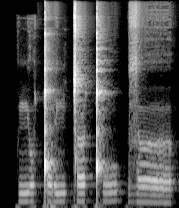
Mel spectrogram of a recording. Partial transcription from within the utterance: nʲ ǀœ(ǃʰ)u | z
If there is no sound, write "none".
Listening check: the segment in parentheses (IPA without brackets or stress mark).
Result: ǃʰ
